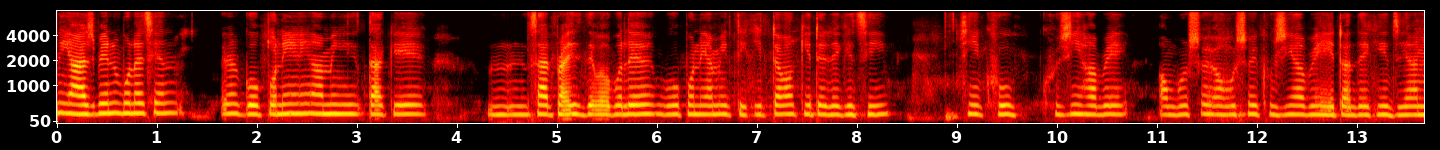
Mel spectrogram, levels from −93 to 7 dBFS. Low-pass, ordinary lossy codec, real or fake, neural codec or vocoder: none; none; fake; codec, 16 kHz, 2 kbps, X-Codec, HuBERT features, trained on LibriSpeech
